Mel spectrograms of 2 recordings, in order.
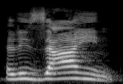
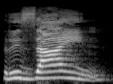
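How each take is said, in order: No difference in how they are said.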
